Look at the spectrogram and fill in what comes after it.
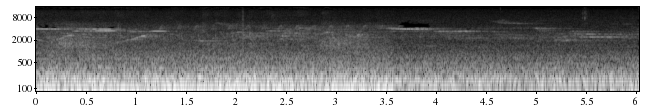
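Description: Songbirds chirping with short, high, thin notes and a few rising phrases, over a steady low rumble of outdoor background noise that drops abruptly about three and a half seconds in.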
